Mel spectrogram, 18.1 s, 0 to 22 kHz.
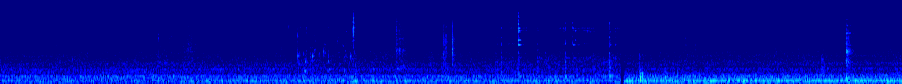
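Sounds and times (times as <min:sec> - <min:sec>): steady low hum: 0:00.0 - 0:18.0
liquid pouring: 0:05.8 - 0:07.2
glassware clinking: 0:09.9 - 0:12.4.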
